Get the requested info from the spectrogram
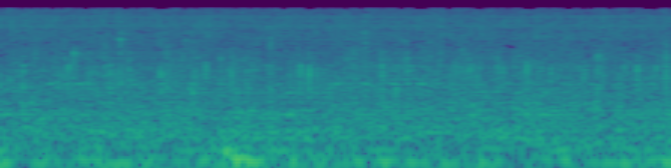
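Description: Curry simmering in a steel pot, a faint steady bubbling with small scattered pops.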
